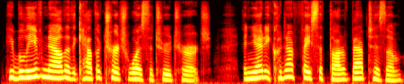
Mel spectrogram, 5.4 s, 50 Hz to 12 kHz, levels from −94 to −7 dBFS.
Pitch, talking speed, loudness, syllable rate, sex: 205 Hz, 235 wpm, -18 LUFS, 5.4 syllables/s, female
